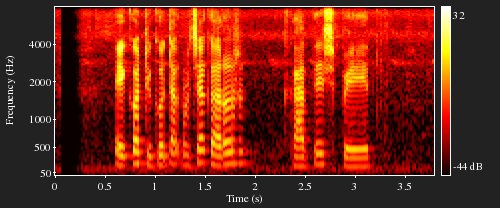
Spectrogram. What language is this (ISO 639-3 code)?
jav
